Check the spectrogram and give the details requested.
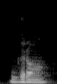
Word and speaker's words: grand: Similarly, this is pronounced as grand. D over here is silent.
